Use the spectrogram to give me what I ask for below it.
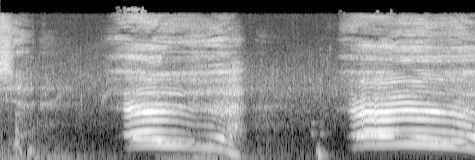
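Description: A man's strained, voiced gasping from a broken-boned figure with a crooked neck and no lower half, hanging from vines: two long, drawn-out groaning breaths, the first sliding downward in pitch at its end, separated by a short quiet catch.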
